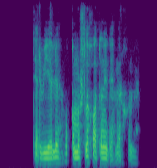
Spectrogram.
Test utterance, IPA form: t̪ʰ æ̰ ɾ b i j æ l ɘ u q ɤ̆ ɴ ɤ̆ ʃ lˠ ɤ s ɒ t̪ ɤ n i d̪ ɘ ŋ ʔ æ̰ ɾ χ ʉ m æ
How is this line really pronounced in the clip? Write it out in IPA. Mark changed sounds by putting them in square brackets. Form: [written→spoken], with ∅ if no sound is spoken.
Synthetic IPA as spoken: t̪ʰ æ̰ ɾ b i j æ l ɘ u q ɤ̆ [ɴ→m] ɤ̆ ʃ lˠ ɤ [s→χ] ɒ t̪ ɤ n i d̪ ɘ [ŋ→m] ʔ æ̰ ɾ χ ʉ m æ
